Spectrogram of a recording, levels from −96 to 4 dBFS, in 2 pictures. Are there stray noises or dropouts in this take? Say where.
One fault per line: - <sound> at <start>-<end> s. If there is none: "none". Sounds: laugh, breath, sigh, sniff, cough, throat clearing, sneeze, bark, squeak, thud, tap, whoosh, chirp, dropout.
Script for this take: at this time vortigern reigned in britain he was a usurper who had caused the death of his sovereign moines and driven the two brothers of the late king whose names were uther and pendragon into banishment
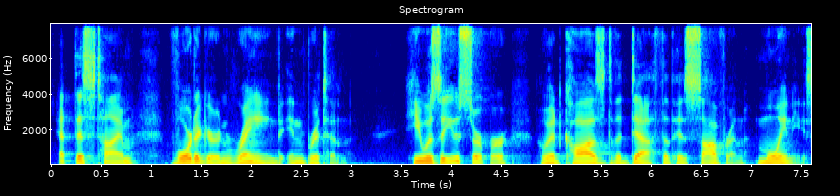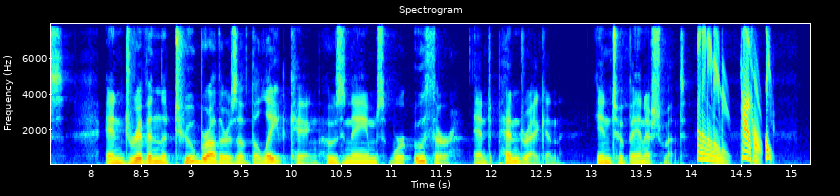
- chirp at 14.1-14.9 s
